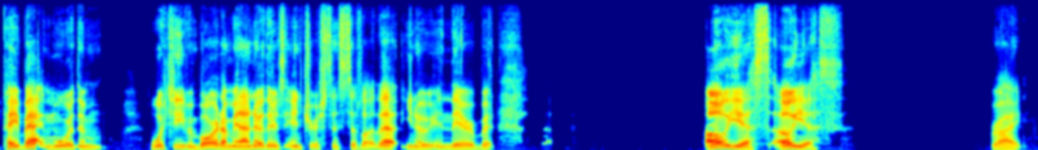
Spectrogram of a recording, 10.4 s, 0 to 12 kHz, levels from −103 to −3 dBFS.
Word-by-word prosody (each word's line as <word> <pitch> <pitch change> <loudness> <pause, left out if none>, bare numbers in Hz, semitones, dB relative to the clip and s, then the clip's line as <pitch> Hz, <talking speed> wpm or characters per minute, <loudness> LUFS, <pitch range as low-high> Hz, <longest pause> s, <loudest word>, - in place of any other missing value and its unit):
pay 195 -1 +3
back 205 +3 +4
more 175 0 -4
than 165 -1 -10 0.5
what 190 +1 -6
you 200 - -2
even 160 -3 -8
borrowed. 190 +1 +1
I - - +4
mean, 170 0 +1
I 170 - +5
know 190 +1 0
there's 175 -2 -5
interest 170 -1 -8
and 160 - -12
stuff 175 -1 -10
like 165 - -7
that, 180 +1 +3
you 175 - -11
know, 160 -1 -5
in 155 +1 -11
there, 160 0 -2
but 155 -1 -9 2.1
Oh, 220 +2 +9
yes. 190 -4 0
Oh, - - +6
yes. 175 -5 -2 1.5
Right. 150 -3 -4
175 Hz, 160 wpm, -23 LUFS, 160-185 Hz, 2.1 s, Oh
